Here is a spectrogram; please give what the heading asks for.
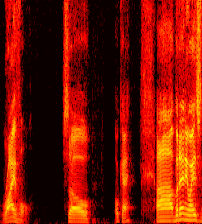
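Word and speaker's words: RYVYL: Cuz this is called Rival Ink and it's spelled R Y V Y L Rival.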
